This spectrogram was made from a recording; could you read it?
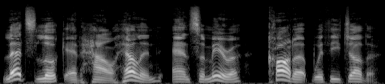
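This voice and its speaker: A man's voice: medium pitch, very animated, normal speed, a bit bright, no room sound, studio quality. Man presenting a scripted English lesson. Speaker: host and English teacher.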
